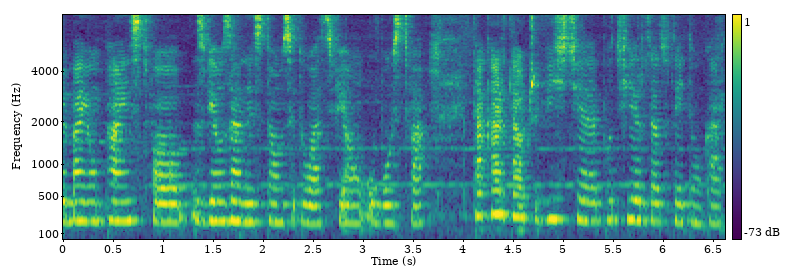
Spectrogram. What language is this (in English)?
Polish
